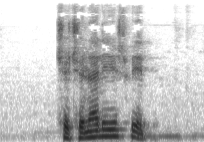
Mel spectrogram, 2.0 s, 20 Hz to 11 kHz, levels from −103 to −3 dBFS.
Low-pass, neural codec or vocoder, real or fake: 9.9 kHz; none; real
